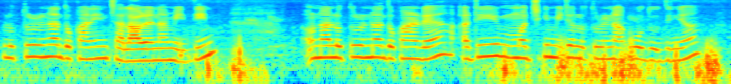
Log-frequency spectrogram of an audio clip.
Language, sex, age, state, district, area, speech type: Santali, female, 18-30, West Bengal, Birbhum, rural, spontaneous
